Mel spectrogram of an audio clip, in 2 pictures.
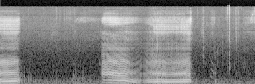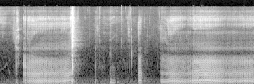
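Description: Dachshund making long, drawn-out grumbling growls, each a second or two long with short pauses between, the typical attention-seeking grumble of a clingy dog being ignored. A single sharp click comes during the third grumble.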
